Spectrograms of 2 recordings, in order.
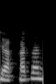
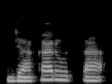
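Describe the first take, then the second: First: The r goes straight into the t. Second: An extra u vowel follows the r. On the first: This is the original Indonesian name. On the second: This is how Japanese speakers adapt the name.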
